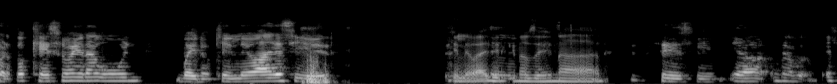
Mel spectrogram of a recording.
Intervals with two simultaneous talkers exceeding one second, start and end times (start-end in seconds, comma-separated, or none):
none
